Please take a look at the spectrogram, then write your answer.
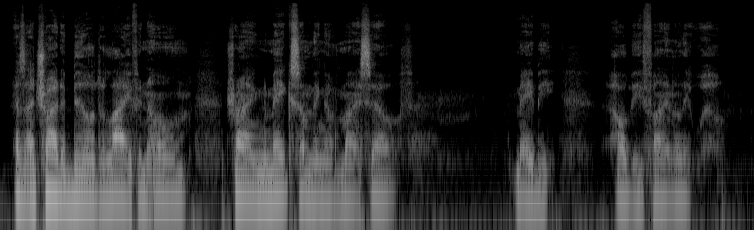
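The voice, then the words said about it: Very hoarse, raspy voice. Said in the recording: “I apologize about my voice. I'm very hoarse today. I sound like I smoked seven packs of cigarettes.”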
